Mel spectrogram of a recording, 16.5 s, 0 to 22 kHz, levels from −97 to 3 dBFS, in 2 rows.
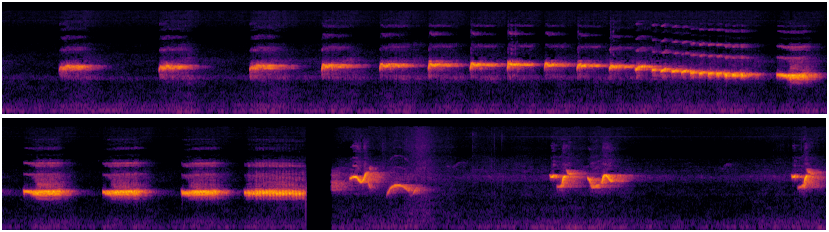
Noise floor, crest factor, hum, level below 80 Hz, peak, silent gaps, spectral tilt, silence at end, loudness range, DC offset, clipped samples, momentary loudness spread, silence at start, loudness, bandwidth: -71 dBFS; 18 dB; none; -76 dBFS; -6 dBFS; 11.30-11.54 s; 2.5 dB/octave; 0.05 s; 6 LU; under 0.1%; under 0.1%; 12 LU; 0.55 s; -22 LUFS; 11.5 kHz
